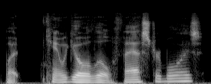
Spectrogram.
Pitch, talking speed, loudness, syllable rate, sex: 110 Hz, 225 wpm, -18 LUFS, 5.7 syllables/s, male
